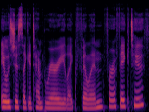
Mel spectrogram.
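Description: With an American accent and a plain, everyday voice, a woman speaks at a medium pitch and fairly even intonation on a very clean recording with a silent background. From Washington State. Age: young. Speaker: podcast co-host, college student. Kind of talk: casual chat.

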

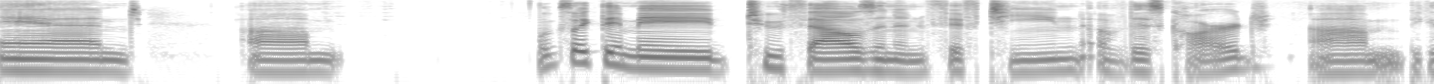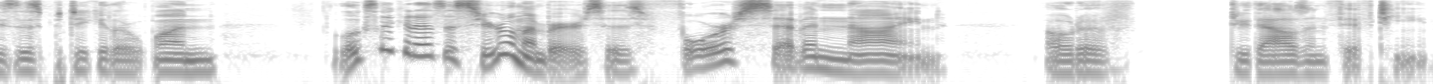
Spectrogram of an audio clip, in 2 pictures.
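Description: A man speaks at a fairly slow pace with a Canadian accent, using a plain, everyday voice at medium pitch with ordinary pitch variation, in a dry, close, echo-free recording that is very clean with a silent background. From Canada. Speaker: podcast host, card collector. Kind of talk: casual podcast talk. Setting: home recording at night.

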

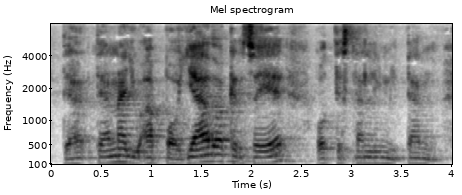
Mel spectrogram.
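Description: Audible room echo surrounds a man whose somewhat breathy voice has a dark, mellow tone and a very slow pace. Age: 40s. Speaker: self-help coach and podcast host. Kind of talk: solo motivational talk. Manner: conversational with many filler words.

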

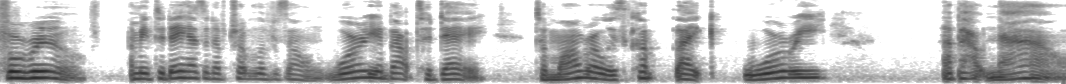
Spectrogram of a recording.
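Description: In an ordinary speaking voice of medium pitch, a woman talks at a moderate pace with lively intonation and big swings in loudness, the sound dry and close with no echo. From US South, Mississippi. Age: 30s. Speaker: podcast host. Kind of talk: motivational solo monologue. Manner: casual, conversational.

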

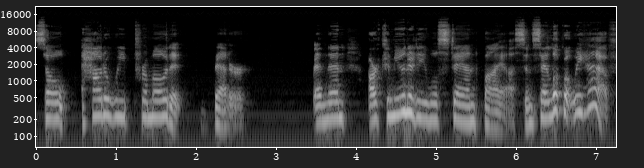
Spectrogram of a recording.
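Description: Somewhat breathy, a woman speaks at a fairly high pitch with an American accent. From US South, Miami. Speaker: cantor and singing teacher. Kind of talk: interview. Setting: video call.

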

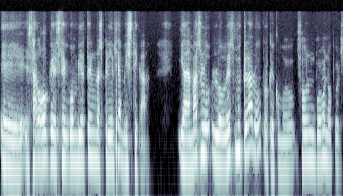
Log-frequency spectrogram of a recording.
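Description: Speaking at a moderate pace with an Aragonese accent, a man uses a high pitch for his sex. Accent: Aragonese Spanish (Spain). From Spain, Zaragoza (Aragon). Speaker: long-distance cycle traveller and author. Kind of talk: interview. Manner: halting, frequent repetitions.

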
